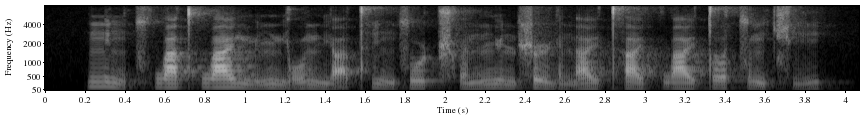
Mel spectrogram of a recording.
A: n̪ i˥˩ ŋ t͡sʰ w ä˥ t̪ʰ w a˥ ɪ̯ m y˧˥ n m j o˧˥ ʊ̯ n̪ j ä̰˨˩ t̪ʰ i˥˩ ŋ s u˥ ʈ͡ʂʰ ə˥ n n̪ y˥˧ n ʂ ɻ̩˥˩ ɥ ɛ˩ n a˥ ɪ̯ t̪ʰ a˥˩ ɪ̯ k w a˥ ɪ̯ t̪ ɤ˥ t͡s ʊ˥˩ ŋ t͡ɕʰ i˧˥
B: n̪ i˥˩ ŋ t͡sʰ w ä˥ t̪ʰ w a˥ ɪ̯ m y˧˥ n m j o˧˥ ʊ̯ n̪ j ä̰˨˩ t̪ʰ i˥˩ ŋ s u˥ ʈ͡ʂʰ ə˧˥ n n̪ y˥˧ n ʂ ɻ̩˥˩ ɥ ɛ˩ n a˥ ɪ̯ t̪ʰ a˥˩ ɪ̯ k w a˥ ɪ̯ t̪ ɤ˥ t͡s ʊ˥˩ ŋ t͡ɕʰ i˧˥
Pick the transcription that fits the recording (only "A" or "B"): B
